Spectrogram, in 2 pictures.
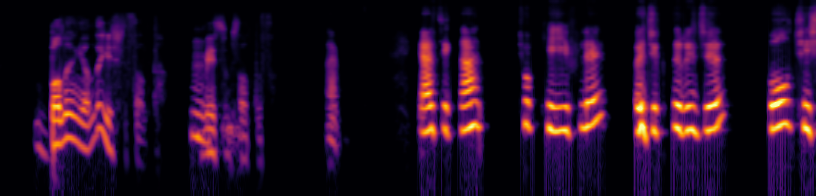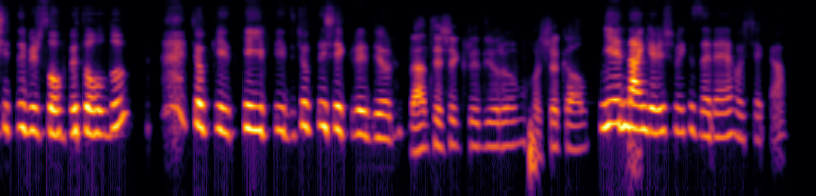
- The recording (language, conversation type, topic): Turkish, podcast, Bu tarif kuşaktan kuşağa nasıl aktarıldı, anlatır mısın?
- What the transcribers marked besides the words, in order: giggle; other background noise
